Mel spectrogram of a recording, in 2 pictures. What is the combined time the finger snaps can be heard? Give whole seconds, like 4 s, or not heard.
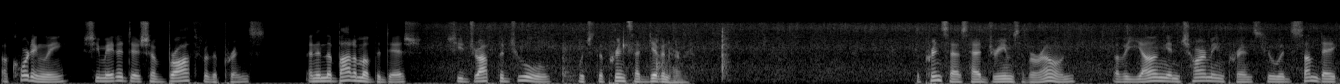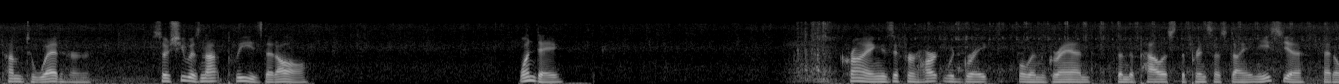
2 s.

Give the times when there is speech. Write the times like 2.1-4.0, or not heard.
0.0-6.9, 9.2-16.5, 18.6-19.2, 21.8-26.7.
